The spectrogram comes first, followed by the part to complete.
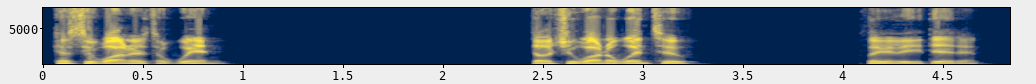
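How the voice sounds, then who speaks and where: A man's voice: fairly low pitch, normal speed, darkish tone, no echo, clean studio sound. A man reacting to a video as a streamer, heckling the clip and swearing freely. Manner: profane, mocking, heckles the clip. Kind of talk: casual reaction commentary.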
